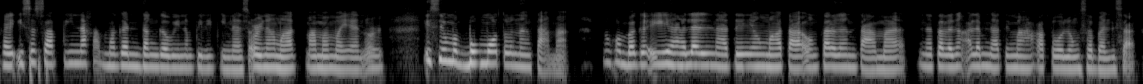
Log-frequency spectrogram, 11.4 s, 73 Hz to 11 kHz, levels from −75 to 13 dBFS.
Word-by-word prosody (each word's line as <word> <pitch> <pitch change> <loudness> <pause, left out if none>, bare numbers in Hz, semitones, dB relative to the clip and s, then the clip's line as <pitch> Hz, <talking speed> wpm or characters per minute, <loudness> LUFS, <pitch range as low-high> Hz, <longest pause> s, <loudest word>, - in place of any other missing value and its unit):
kay 230 -1 +1
isa 255 +1 -2
sa 245 -2 +1
pinaka 255 0 -3
magandang 220 -2 0
gawin 200 -1 +1
ng 195 - -4
Pilipinas 185 -2 -4
or 205 0 +3
ng 205 - +2
mga 190 -1 +3
mamamayan 190 -2 -1
or 195 +2 -5 0.4
is 290 - +2
yung 290 -2 +6
mag 240 - -2
bumoto 255 -1 +4
ng 215 -2 -1
tama. - - -5 0.3
Yung 270 -1 -10
kumbaga 240 -1 +1
ihalal 235 -1 +3
natin 220 0 0
yung 215 0 0
mga 210 0 +2 0.2
taong 200 - -2
talagang 205 -1 0
tama. 180 -1 -1 0.2
Na 210 -1 -5
talagang 210 -1 0
alam 215 +1 0
nating 200 -1 -2
makakatulong 190 -1 -2
sa 190 0 -4
bansa, 175 0 -3
210 Hz, 185 wpm, -23 LUFS, 195-230 Hz, 0.4 s, yung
